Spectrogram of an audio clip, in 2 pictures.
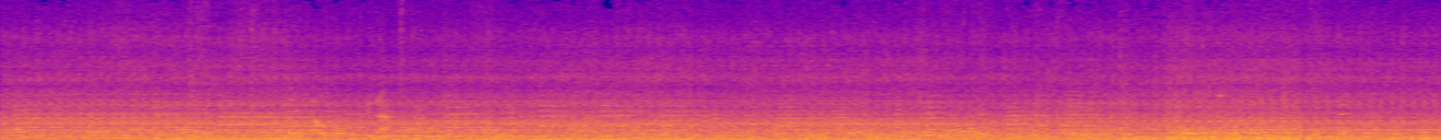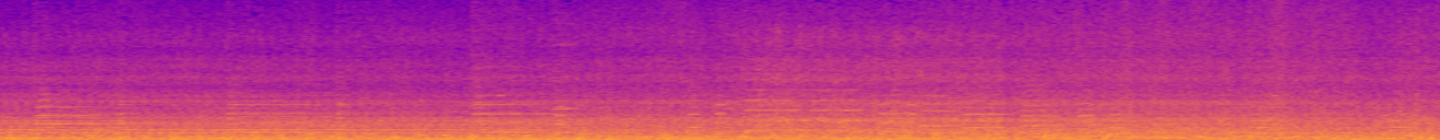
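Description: Steady drone of an open canal sightseeing boat's engine, with people's voices over it.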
